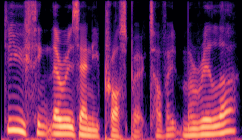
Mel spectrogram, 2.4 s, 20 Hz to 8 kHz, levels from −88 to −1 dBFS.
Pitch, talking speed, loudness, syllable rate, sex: 150 Hz, 250 wpm, -16 LUFS, 6.3 syllables/s, male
